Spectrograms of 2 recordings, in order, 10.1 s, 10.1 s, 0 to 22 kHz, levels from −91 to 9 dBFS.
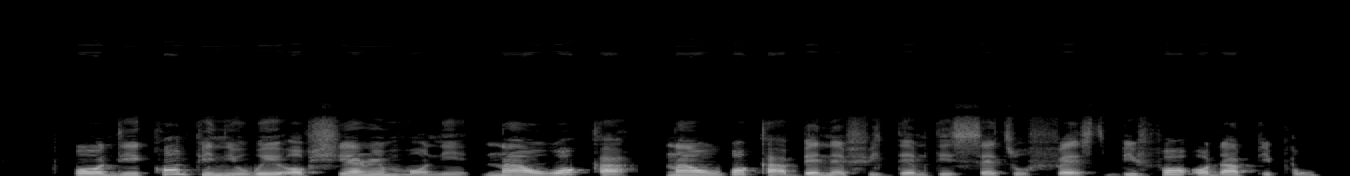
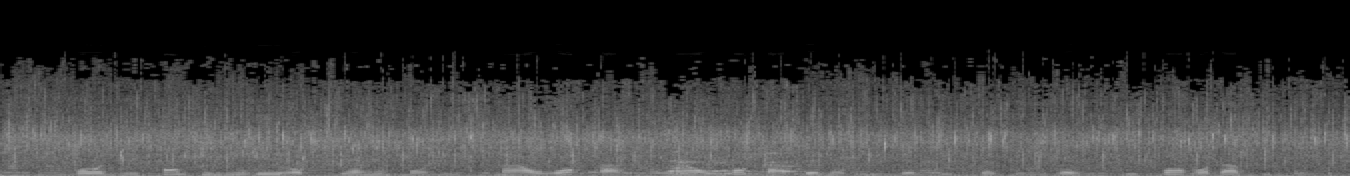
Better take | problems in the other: first | background sound (Frying (food)); 3 dB above the speech

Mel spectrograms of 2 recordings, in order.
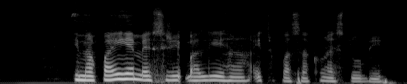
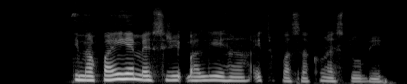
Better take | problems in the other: first | noise reduction (neural mask model DeepFilterNet 3)

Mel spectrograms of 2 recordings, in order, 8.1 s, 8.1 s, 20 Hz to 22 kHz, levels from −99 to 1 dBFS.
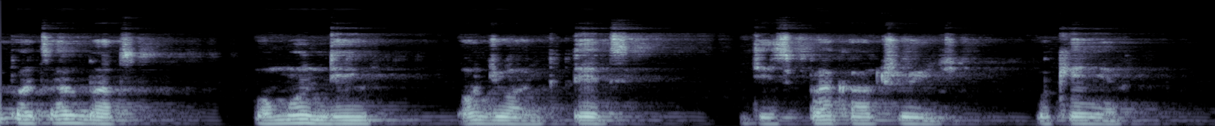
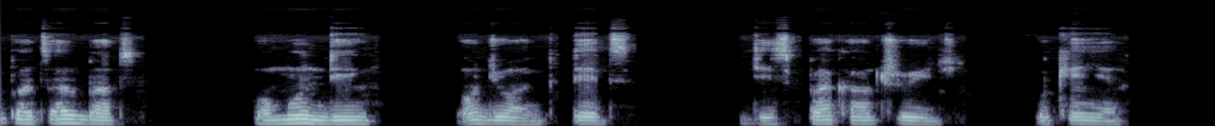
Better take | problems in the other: second | room echo; dies away in 0.6 s

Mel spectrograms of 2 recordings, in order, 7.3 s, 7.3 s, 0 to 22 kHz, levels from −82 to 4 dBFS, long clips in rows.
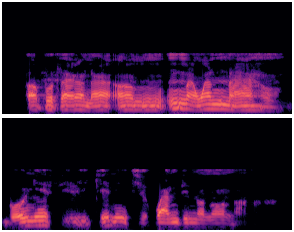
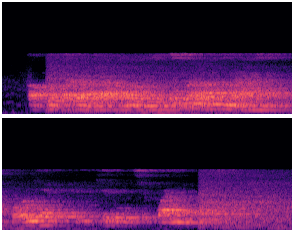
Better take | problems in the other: first | background sound (Engine); 14 dB below the speech // room echo; dies away in 1.9 s

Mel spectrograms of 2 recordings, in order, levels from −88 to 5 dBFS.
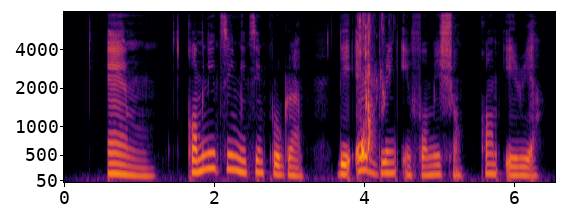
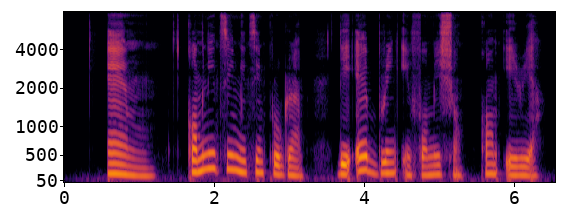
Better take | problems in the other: second | background sound (Splash, splatter); 4 dB below the speech

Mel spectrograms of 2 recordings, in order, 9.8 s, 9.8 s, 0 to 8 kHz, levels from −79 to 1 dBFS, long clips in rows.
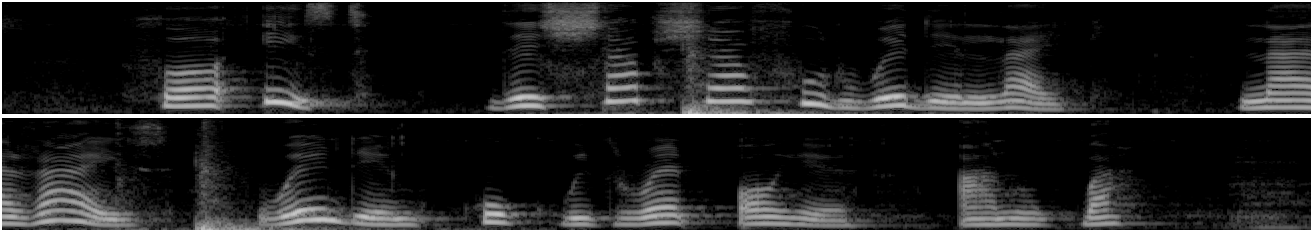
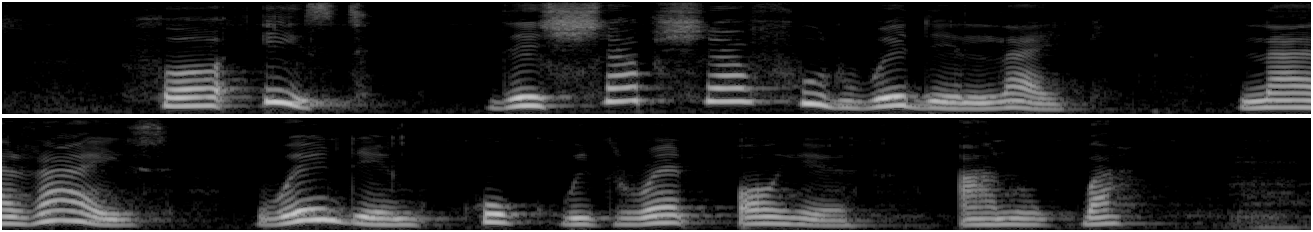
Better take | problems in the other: second | background sound (Slam); 11 dB below the speech

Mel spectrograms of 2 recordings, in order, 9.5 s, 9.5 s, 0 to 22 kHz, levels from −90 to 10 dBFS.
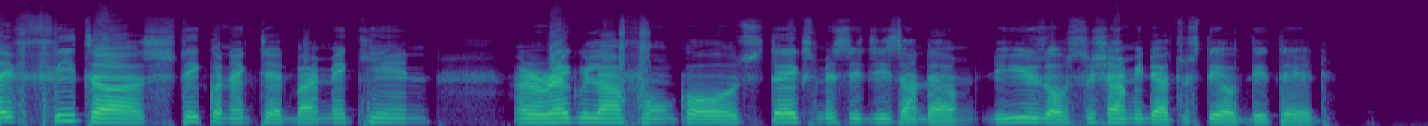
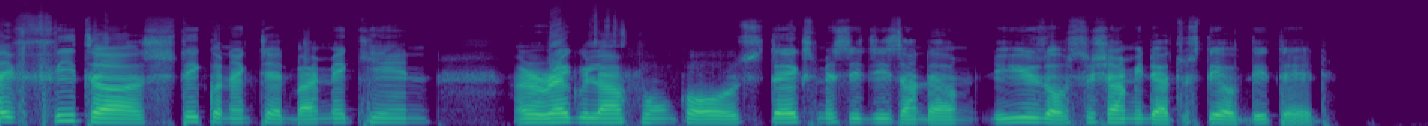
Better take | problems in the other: first | noise reduction (neural mask model DeepFilterNet 3)

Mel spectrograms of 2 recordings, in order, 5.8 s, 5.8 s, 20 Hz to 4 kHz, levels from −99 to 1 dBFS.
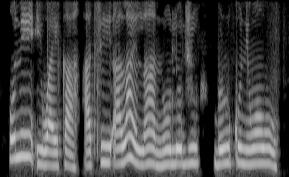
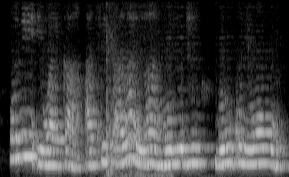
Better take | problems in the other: first | noise reduction (neural separator model SepFormer DNS4)

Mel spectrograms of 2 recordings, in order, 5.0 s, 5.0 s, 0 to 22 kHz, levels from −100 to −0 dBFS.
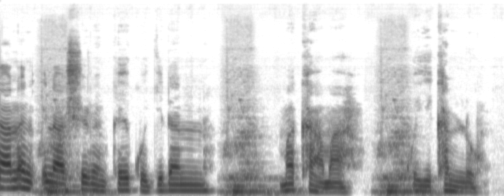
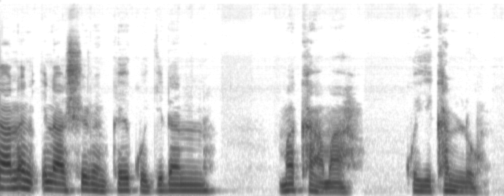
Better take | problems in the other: second | background sound (Bowed string instrument); 7 dB below the speech

